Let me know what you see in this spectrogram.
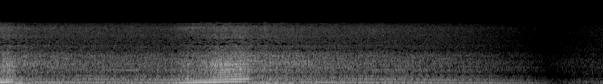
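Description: Audi Coupé GT 5E's 2.2-litre five-cylinder engine revved twice: a rev peaking at the start and a stronger one about two seconds in. Each time the engine settles back toward a steady idle, and the sound drops away briefly near the end.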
